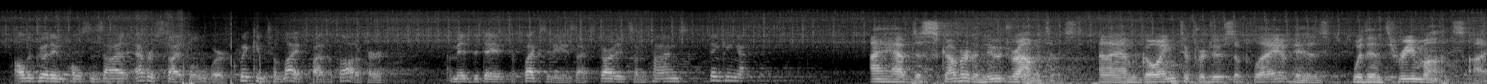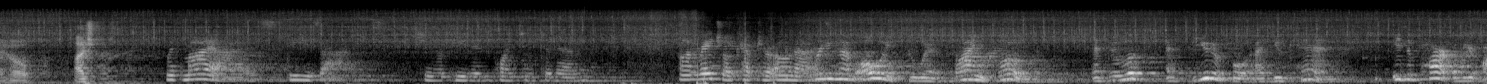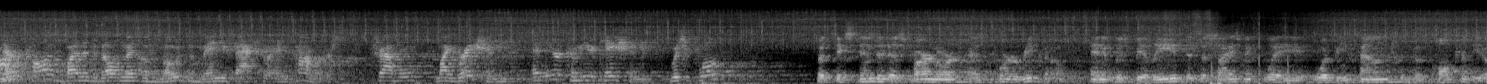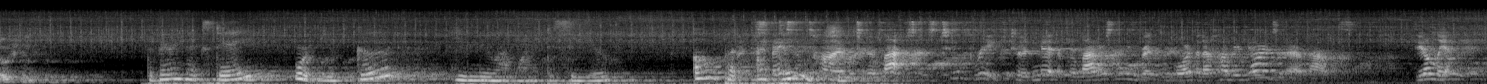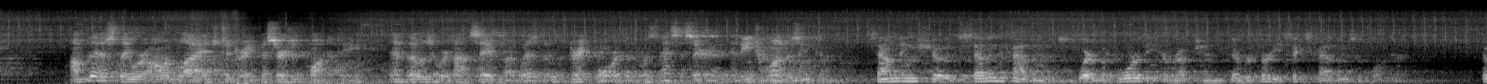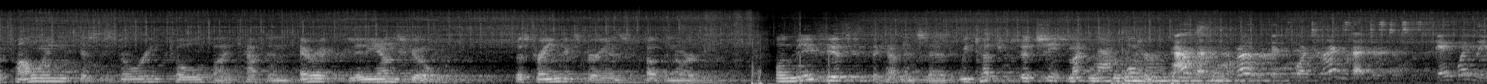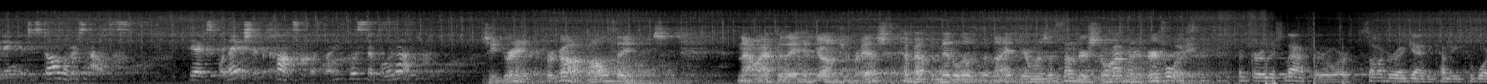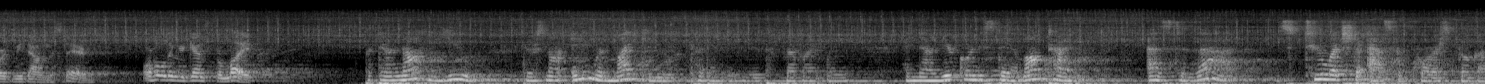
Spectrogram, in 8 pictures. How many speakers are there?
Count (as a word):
nine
